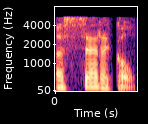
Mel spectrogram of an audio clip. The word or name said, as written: ascetical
